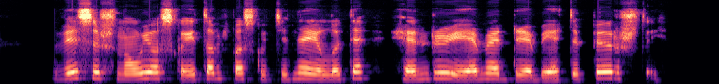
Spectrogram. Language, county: Lithuanian, Kaunas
